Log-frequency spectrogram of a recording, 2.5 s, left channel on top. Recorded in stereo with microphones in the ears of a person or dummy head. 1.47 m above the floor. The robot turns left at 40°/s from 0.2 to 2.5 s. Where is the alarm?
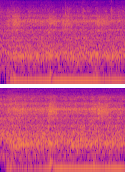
No alarm in this recording.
